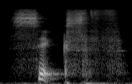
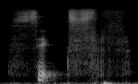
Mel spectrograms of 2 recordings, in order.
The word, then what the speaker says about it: sixth: The word sixth positions the TH after a S sound, which follows a K sound.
